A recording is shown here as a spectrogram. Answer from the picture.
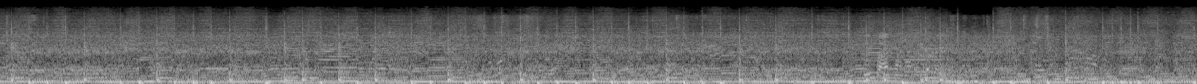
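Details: Loud heavy rock music with driving guitars and drums fills the whole stretch.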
